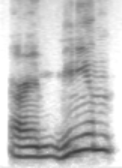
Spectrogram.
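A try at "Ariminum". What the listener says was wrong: Arminum. There's no IUM. Arminum.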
